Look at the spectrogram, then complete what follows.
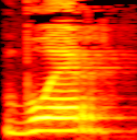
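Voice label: "buer", Spanish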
